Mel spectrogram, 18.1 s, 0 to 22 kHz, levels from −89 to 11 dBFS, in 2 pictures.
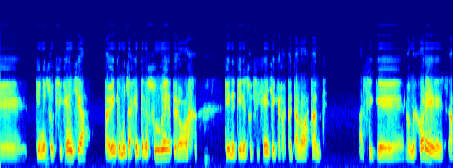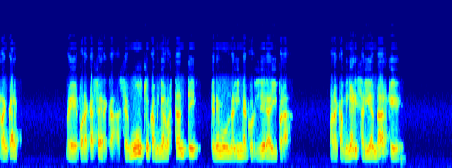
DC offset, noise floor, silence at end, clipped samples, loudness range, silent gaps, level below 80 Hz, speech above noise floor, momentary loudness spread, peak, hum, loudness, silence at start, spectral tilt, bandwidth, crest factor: under 0.1%; -74 dBFS; 1 s; under 0.1%; 4 LU; none; -80 dBFS; 53 dB; 9 LU; -6 dBFS; none; -21 LUFS; 0 s; -5 dB/octave; 8 kHz; 16 dB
